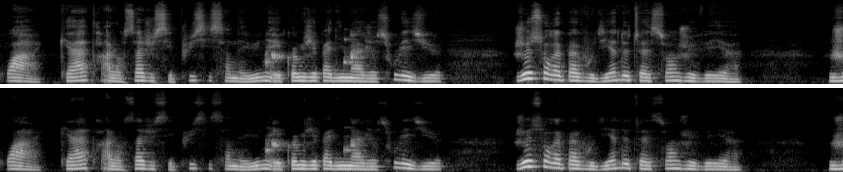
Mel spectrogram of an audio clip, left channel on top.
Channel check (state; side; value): normal; both; correlation 0.92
